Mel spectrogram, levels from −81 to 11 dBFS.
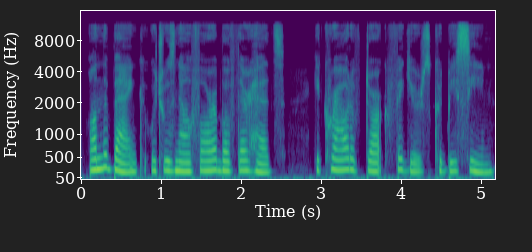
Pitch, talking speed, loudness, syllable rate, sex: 205 Hz, 210 wpm, -17 LUFS, 4.8 syllables/s, female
